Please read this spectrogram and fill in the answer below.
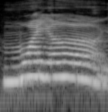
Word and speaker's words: moyen: Se eu quero falar médio, então eu vou falar moyen. Isso aí, ó. Olha lá, hein? Moyen.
